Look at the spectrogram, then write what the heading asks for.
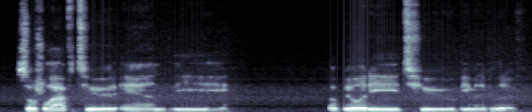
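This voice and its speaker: A man's somewhat breathy, very deep voice with a dark, mellow tone, flat monotone intonation and a moderate pace. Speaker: podcast guest. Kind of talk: casual chat.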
